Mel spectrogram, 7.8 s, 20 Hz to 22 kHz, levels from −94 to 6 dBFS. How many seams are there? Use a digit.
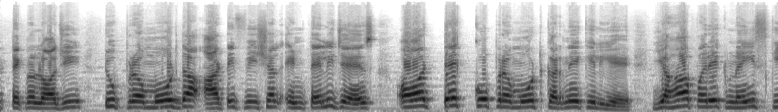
0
